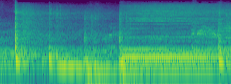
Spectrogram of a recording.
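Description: Instrumental backing track starting through the PA: a few drum hits, then a held chord from a little past a second in.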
